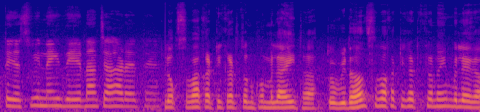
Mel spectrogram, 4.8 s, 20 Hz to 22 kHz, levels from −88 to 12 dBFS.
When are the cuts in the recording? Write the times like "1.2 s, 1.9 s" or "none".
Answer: 1.6 s, 3.2 s

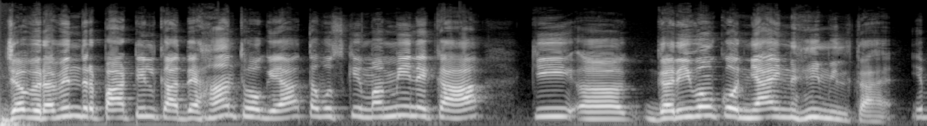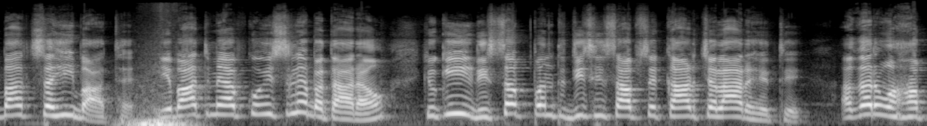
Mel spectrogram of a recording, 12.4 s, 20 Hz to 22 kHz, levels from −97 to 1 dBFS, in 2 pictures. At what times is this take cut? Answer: 7.1 s

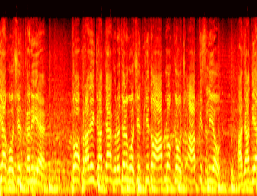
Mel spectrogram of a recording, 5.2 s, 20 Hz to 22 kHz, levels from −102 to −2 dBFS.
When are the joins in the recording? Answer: none

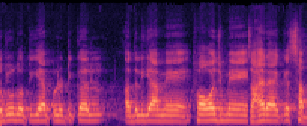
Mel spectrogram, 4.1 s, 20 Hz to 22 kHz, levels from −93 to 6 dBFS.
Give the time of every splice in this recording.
2.5 s, 3.2 s

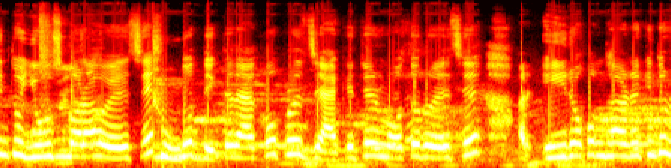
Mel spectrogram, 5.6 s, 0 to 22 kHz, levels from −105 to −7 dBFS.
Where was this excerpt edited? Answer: 1.3 s

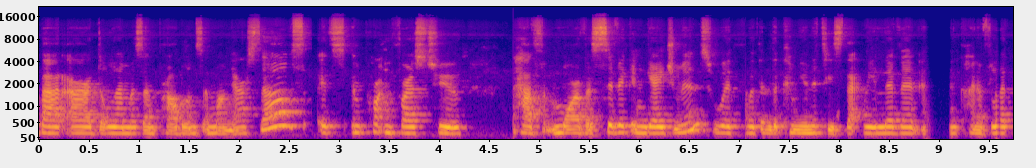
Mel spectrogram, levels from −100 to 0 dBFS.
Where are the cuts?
2.7 s

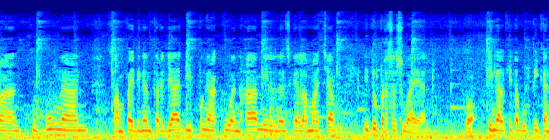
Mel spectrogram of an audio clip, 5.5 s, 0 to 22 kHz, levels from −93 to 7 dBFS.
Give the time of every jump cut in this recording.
none

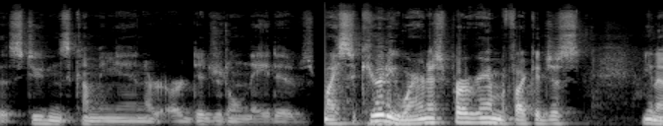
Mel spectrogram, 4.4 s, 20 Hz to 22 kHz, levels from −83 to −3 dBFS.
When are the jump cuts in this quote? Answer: 2.1 s

